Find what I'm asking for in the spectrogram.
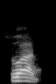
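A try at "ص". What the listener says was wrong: টান দেন, সোয়াদ হরফে তিন আলিফ পরিমাণ টান আছে শোনা ভাই।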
